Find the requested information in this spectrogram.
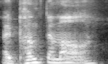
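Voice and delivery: ordinary talk, nothing marked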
